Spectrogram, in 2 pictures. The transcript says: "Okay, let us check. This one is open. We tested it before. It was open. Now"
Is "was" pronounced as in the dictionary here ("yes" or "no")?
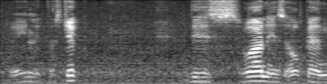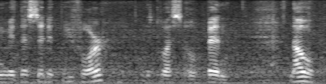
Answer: no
